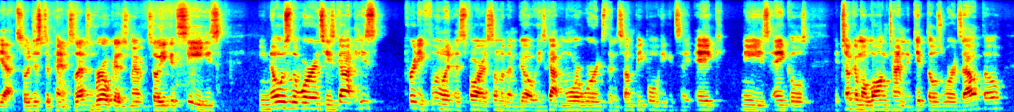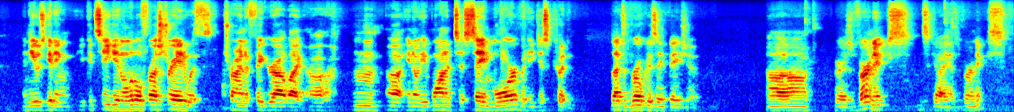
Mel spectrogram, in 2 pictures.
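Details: Adult male lecturer; normal speech.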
